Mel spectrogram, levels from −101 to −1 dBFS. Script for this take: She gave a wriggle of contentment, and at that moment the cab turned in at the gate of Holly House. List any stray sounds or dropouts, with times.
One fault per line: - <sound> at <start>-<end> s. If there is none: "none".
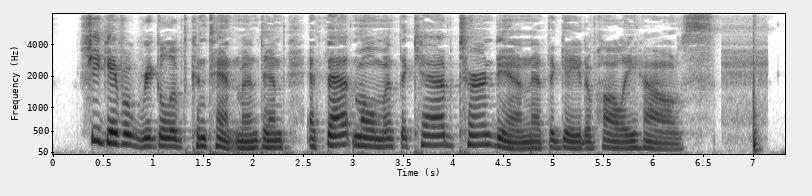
- thud at 7.0-7.1 s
